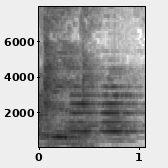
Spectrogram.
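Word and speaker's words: comb: काकडी त्यानंतर आहे कोम बी चा उच्चार होत नाही कोम ठीक आहे कोम म्हणजे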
